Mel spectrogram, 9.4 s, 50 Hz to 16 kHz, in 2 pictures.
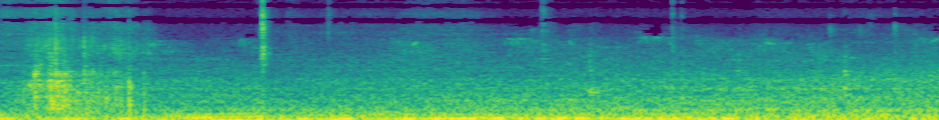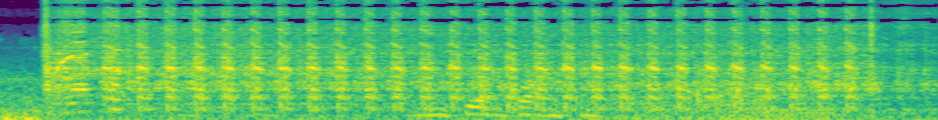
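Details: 1997 Honda Civic 1.6L D16Y7, intermittent then total no-start, fuel, injector pulse and 150 psi compression fine, cranked by shorting starter with key on: steady turnover with no firing; no spark, failed ignition coil.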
